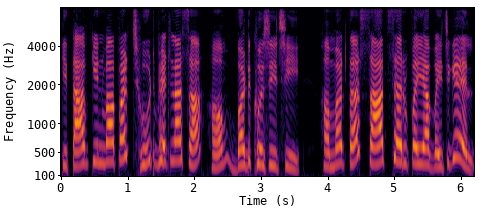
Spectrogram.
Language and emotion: Maithili, happy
